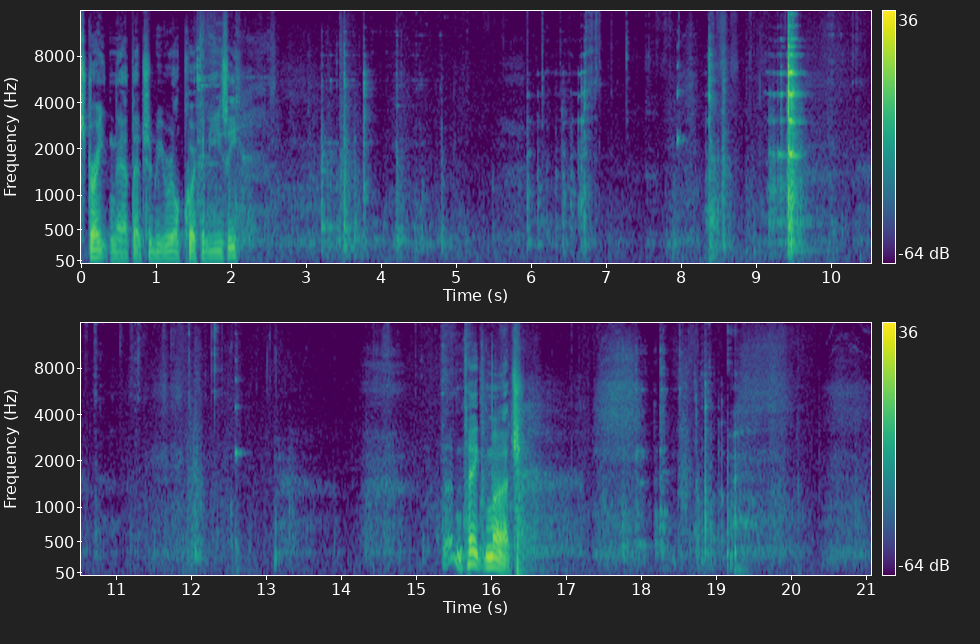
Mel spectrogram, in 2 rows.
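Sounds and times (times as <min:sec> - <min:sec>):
metal tongs clinking on steel: 0:09.1 - 0:09.7.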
